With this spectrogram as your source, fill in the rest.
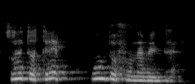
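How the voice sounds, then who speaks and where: A man in his thirties with a Tucumán Argentine accent, a priest giving an emphatic devotional talk over a video call, repeating phrases for weight and clearing a tired throat. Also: very high voice, expressive, a little fast, dark tone. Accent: Tucumán Argentine Spanish. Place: study with bookshelves, indoors. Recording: roomy, dull video-call audio.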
